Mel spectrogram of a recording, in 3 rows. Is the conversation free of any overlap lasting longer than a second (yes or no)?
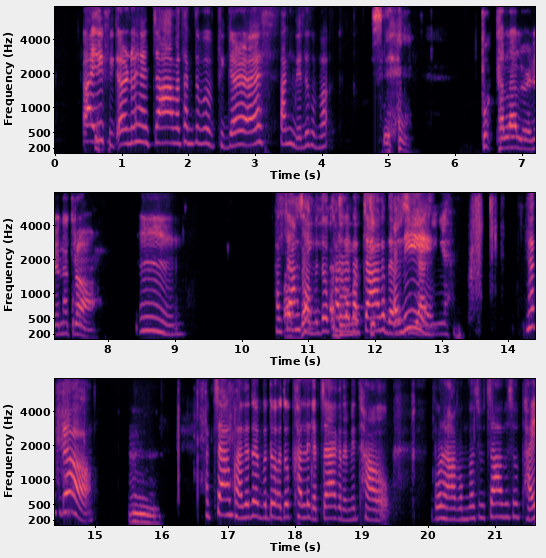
no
